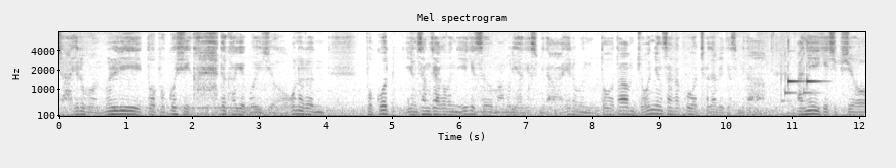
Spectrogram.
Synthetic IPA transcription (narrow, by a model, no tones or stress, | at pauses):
t͡ɕajʌɾʌbɯnmɯʎːit͈opok͈oɕʰikadɯkʰaɡe̞poid͡ʑioonɯɾɯnpɯk͈od̚jɯŋsʰaŋd͡ʑaɡɯbɯneɡesʰɯmamuɾihaɡe̞s͈ɯmɲidajʌɾɯbɯnt͈otaɯmt͡ɕonjɯŋsʰaŋɡak͈ot͡ɕʰad͡ʑabekes͈ɯmɲida | aɲike̞ɕʰip̚ɕ͈io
